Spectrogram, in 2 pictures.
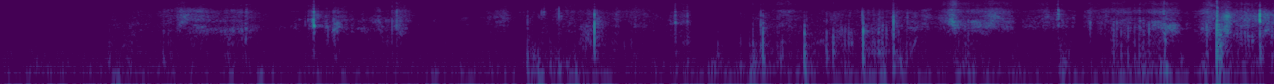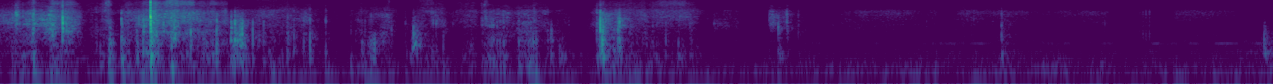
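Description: Paper rustling and crinkling as a folded paper poster insert is handled and opened out, with many small taps and clicks; loudest about six to seven seconds in, dying away after about ten seconds.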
